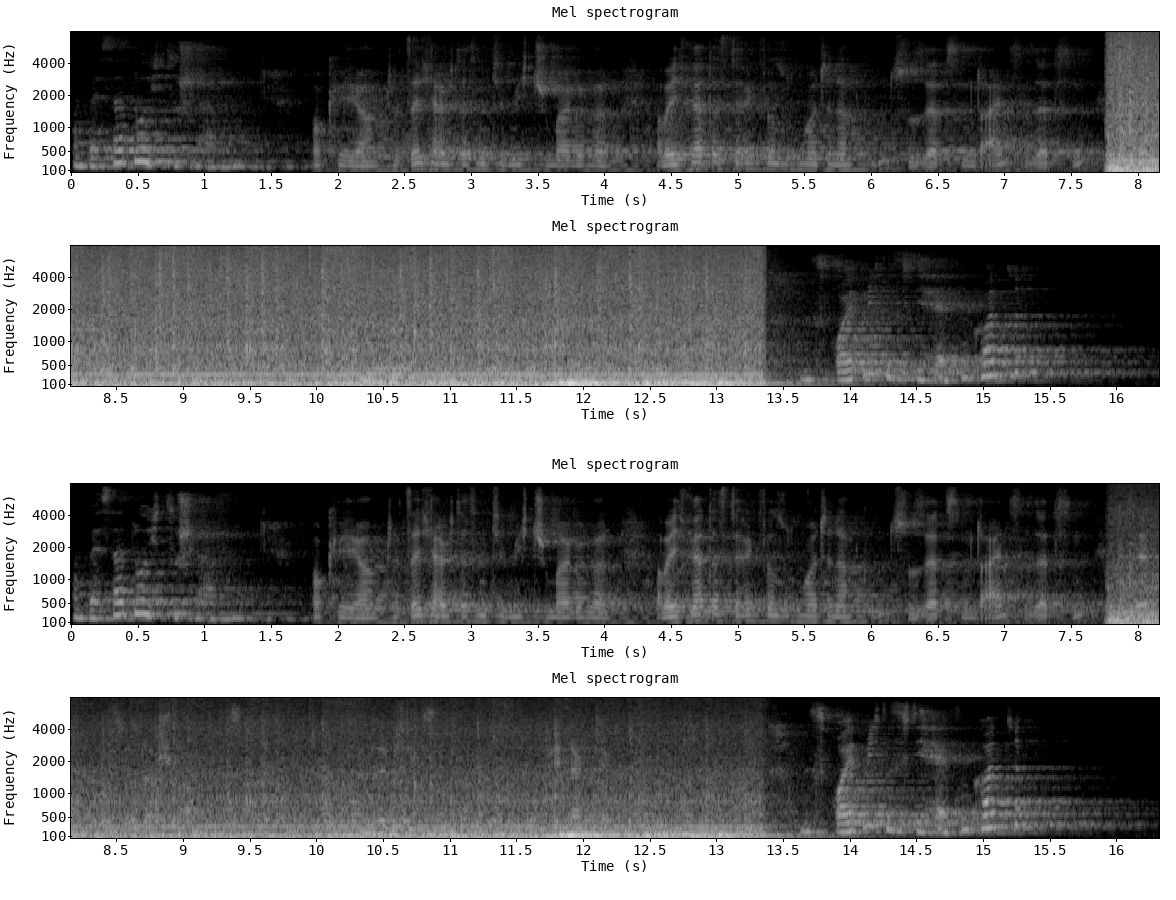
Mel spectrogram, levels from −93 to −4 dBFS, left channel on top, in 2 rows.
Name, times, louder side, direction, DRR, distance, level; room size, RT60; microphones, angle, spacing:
voice 1, 0.0-1.3 13.1-15.3, right 1 dB, 40° right, 1 dB, 2.3 m, -46 dB
voice 2, 1.4-12.2, right 1 dB, 20° right, 4 dB, 1.8 m, -52 dB
sound 1, 7.8-13.4, left 5 dB, 60° left, 0.5 m, -31 dB
19.5 x 17.5 x 9.9 m, 2.3 s
head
